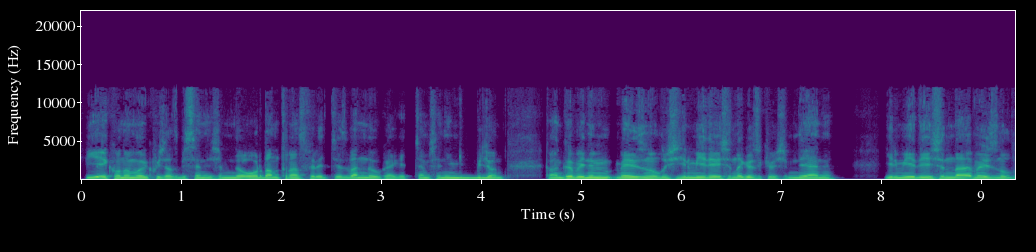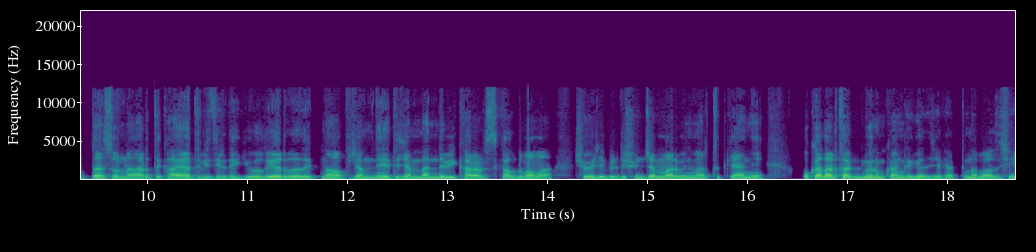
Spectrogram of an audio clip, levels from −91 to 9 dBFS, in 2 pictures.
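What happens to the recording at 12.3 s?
Nothing goes wrong at 12.3 s: the speech carries on intact through that moment, with no dropout, glitch or other fault to be heard.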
